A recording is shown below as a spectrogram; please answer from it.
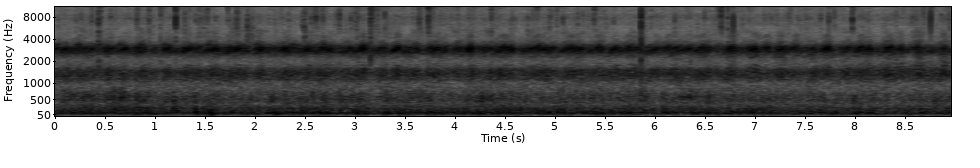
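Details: Frogs in a dense, steady chorus, a continuous trilling hum in two bands, one mid-high and one higher. Sharp crackling clicks break in throughout, like burning firewood.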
